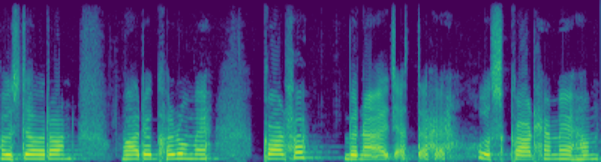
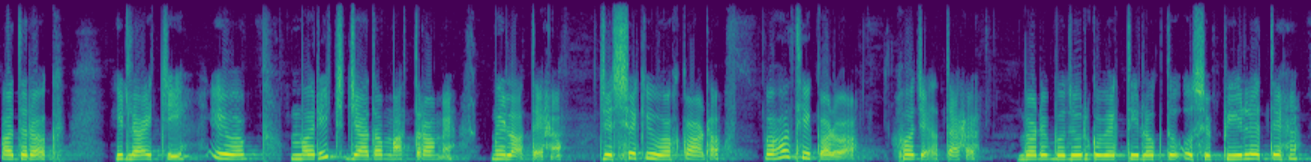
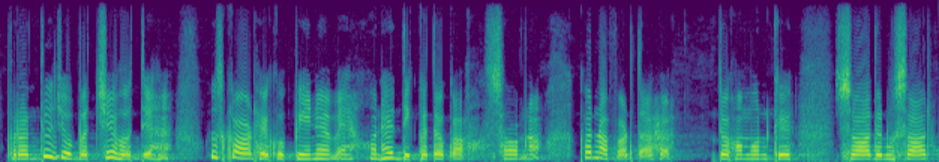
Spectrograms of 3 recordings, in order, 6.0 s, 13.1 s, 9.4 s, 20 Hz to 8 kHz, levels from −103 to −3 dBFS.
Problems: none marked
